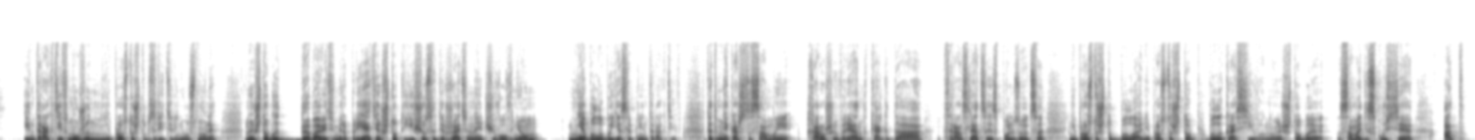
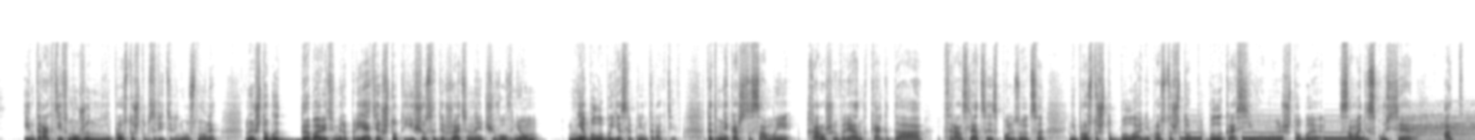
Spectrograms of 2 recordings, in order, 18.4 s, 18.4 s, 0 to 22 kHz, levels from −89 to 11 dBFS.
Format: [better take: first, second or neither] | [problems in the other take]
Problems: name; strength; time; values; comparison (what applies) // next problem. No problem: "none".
first | alarms or sirens; loud; from 15 s on; 5 dB below the speech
